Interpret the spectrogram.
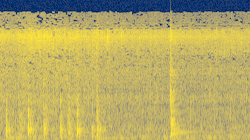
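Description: Onion flower stalks, tomato and spice paste sizzling in oil in a wok as the masala is fried down, with a spatula stirring and scraping the pan in quick strokes, about four a second, for the first two seconds. A single sharp knock with a short ring a little past three seconds in.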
